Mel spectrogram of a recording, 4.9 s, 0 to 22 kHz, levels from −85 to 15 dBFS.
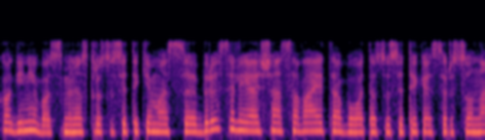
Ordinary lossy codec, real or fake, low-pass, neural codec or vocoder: MP3, 96 kbps; real; 7.2 kHz; none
